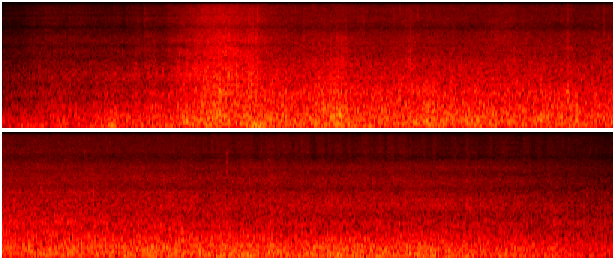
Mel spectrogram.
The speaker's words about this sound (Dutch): door het geluid van deze zee. Laat het door je heen gaan, om je heen gaan, over je heen stromen. Tegen je aan spatten.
